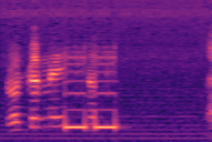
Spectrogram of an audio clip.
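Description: Two short telephone-line beeps in quick succession, a steady flat tone, heard over the broadcast's phone-in line. A brief bit of speech comes just before them.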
